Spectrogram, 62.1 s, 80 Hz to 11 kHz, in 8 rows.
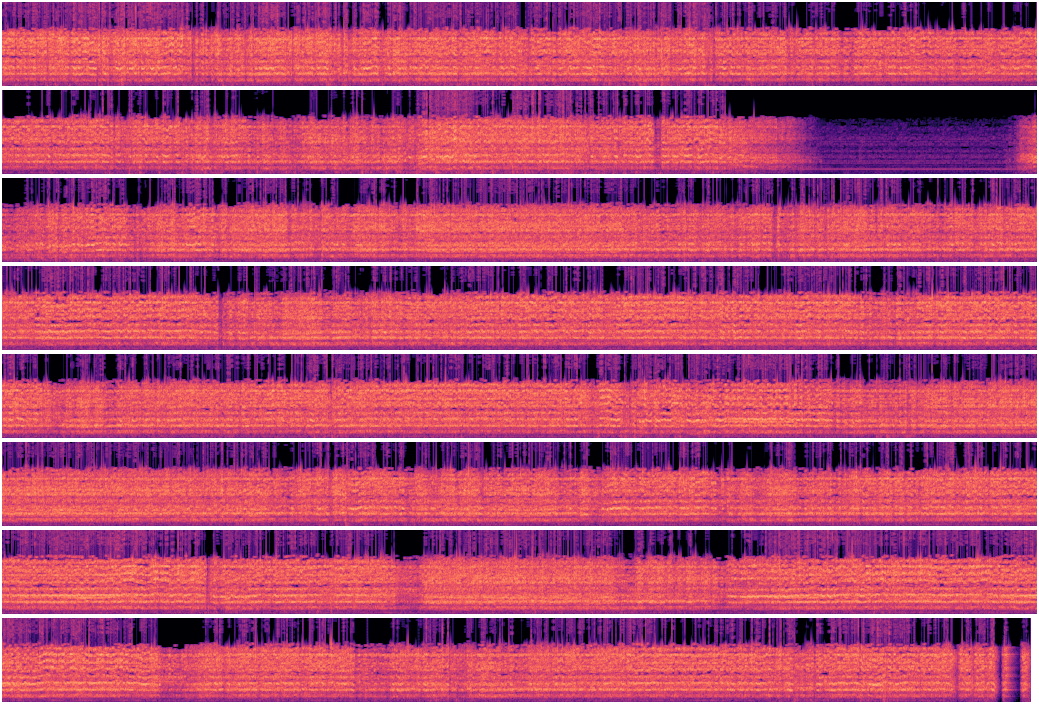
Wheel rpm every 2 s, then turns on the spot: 230, 230, 230, 230, 230, 220, 140, 50, 210, 220, 220, 230, 220, 230, 230, 220, 230, 230, 210, 210, 220, 220, 230, 220, 220, 220, 220, 230, 230, 230, 230.
none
